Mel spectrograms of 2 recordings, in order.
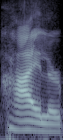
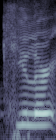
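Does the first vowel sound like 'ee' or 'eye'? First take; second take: eye; ee. First: The first vowel sounds like 'eye'. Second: The first vowel sounds like 'ee'. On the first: The speaker calls it wrong. "e não Kyler" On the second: The speaker calls it right. "eu falo killer"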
